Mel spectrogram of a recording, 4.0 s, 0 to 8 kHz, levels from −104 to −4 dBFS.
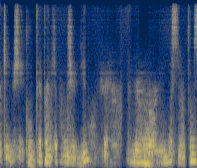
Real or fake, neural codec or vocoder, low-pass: fake; codec, 44.1 kHz, 0.9 kbps, DAC; 7.2 kHz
